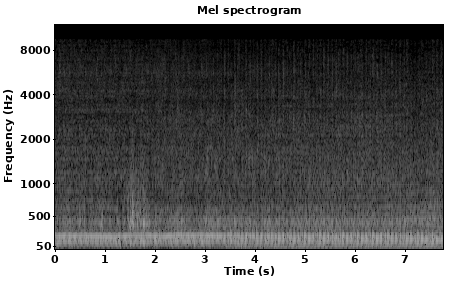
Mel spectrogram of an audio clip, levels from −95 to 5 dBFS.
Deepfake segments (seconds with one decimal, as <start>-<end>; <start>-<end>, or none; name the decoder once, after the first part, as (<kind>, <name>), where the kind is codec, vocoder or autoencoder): 1.9-4.4 (codec, HILCodec)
